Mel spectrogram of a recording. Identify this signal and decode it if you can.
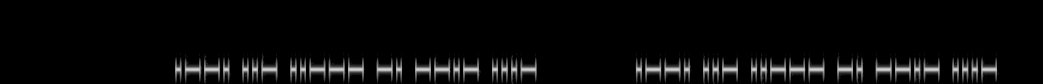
Morse code, heard as a keyed tone, about 25 wpm, 700 Hz. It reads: PU2NQV PU2NQV
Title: DXCC-100 Call Signs - 6 Characters - Repeated 3x - 25wpm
